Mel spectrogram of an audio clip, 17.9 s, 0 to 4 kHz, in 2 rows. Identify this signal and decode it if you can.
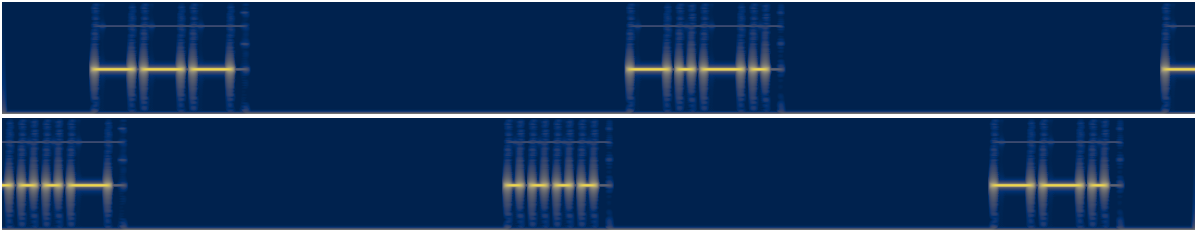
Morse code, heard as a keyed tone, about 13 wpm, spaced as for 3 wpm, 800 Hz. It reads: OCXHG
